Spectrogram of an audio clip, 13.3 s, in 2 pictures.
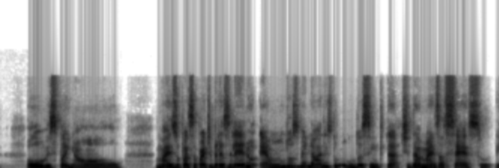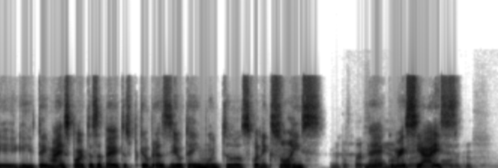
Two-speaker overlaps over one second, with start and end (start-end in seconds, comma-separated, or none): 11.5-12.8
